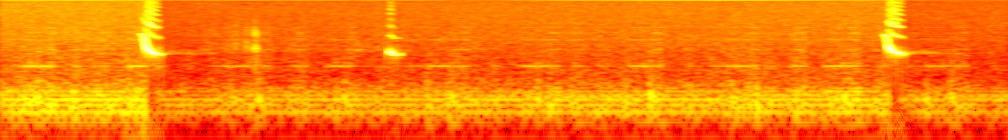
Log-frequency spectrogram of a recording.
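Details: Wildlife camera recording of ospreys at Loch Garten, Scotland, with a male landing on another bird's back; loud piercing down-slurred whistles, two strong and one softer in between, against constant low hum.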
